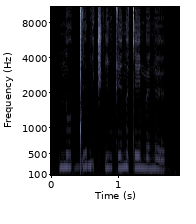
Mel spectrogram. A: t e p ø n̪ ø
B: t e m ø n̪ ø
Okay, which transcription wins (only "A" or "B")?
B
